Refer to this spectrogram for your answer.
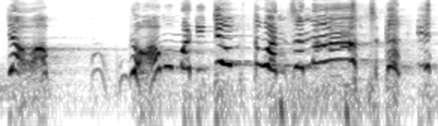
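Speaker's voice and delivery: high-pitched, loud jubilation; overjoyed shouting. Acted. Husband telling his wife her prayer was answered, high jubilant shouting. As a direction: squeal the good news at full volume.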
